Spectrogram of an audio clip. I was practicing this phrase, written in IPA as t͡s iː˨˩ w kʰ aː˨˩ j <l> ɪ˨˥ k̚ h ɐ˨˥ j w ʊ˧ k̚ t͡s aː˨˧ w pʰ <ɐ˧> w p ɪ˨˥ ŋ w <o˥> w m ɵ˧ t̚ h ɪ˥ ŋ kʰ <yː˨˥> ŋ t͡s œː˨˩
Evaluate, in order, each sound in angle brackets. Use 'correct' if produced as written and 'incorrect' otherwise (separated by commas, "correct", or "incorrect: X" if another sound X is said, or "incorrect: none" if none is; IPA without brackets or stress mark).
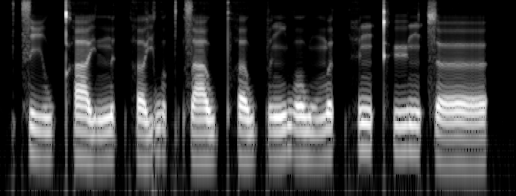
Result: incorrect: n̪, incorrect: ɐ˨, incorrect: o˨, incorrect: yː˥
